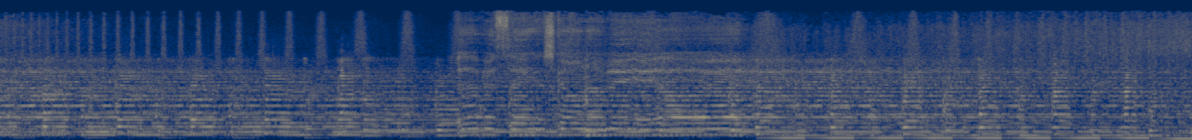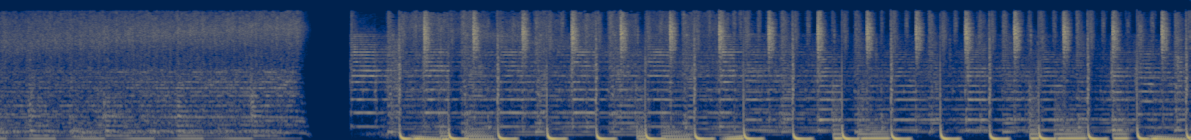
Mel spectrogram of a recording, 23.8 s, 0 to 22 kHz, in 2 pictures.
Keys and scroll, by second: 1.5 5, 1.7 Return, 15.1 ctrl+z.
